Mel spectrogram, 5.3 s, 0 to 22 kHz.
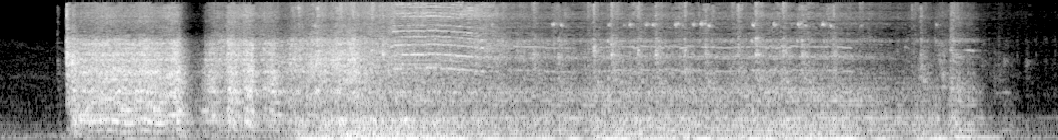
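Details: '95 Ford Bronco after engine swap and cam change, firing order switched and set to top dead center; steady churning crank for about five seconds with no catch, engine turns but won't fire.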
